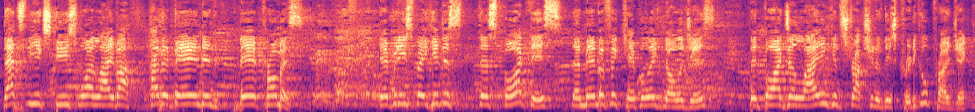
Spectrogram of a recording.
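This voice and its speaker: A man's voice: extremely high pitch, fairly even intonation, normal speed, crowd noise. A man with an Australian accent delivering a combative, emphatic speech in parliament, leaning on repetition for force. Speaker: opposition member of parliament. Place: parliament chamber.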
